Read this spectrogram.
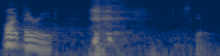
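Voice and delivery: ordinary talk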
